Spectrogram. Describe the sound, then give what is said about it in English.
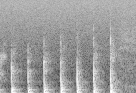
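Seven firm knocks on a wooden door in a quick, steady rhythm, evenly paced, with no voices alongside them; a professor knocking on a man's door. “Finally, one of the professors uh, comes to that place and he goes and knocks on his door.”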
